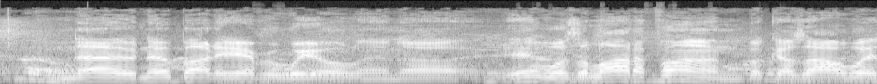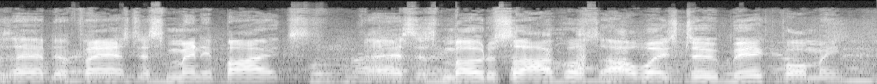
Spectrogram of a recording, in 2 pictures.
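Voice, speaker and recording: In a Southern US accent, a man talks at a moderate pace with hardly any pauses, using a high pitch and ordinary pitch variation, with noticeable background noise behind him. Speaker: drag racer. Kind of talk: interview. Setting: outdoors.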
